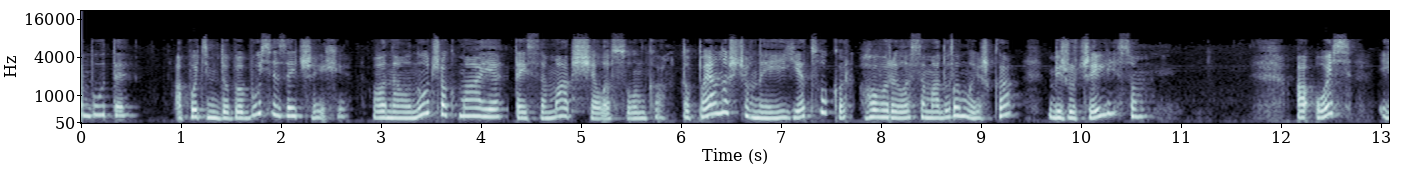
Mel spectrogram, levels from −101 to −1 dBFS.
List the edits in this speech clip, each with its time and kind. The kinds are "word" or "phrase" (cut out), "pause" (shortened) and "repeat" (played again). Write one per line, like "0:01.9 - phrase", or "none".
0:02.8 - pause
0:04.3 - pause
0:04.9 - word
0:05.9 - pause
0:07.7 - pause
0:08.7 - word

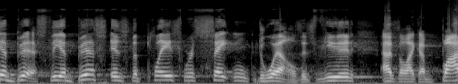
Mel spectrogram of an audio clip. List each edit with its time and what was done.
none

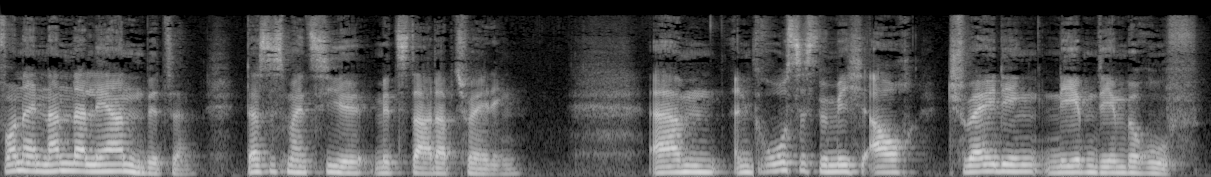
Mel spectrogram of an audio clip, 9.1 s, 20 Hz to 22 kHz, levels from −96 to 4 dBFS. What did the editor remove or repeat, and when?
0:05.6 - word
0:06.1 - phrase

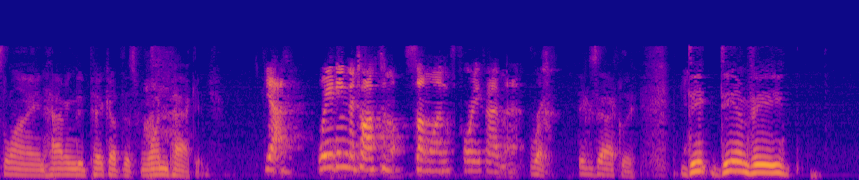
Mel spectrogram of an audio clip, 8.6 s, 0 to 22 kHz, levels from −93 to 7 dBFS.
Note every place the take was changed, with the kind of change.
0:04.6 - word

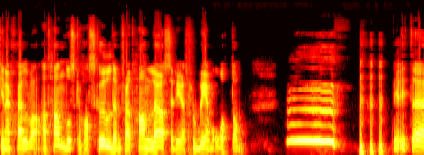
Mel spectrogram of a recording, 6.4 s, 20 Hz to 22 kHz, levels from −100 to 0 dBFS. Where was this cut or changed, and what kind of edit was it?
none

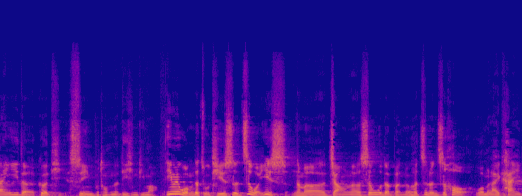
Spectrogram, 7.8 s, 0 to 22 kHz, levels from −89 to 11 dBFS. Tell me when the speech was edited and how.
0:02.4 - pause

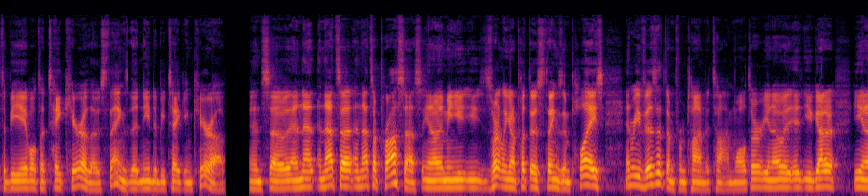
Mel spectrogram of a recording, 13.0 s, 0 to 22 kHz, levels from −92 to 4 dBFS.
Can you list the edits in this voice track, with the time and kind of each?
0:01.9 - word
0:09.5 - word

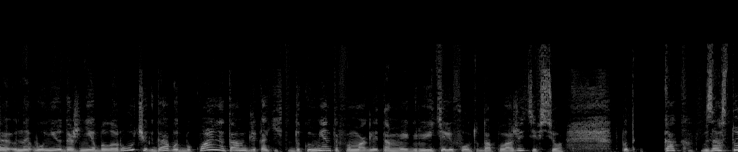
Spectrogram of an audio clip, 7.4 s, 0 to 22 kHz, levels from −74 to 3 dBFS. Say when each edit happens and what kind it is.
none

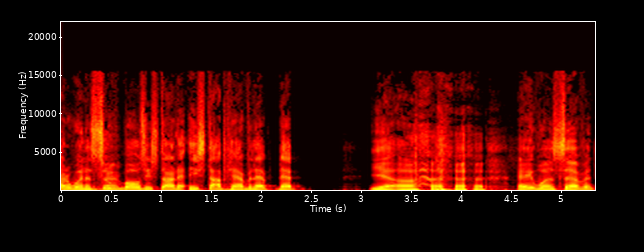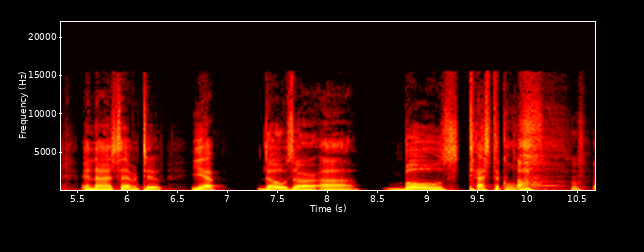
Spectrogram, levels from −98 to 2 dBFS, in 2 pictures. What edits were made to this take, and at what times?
none

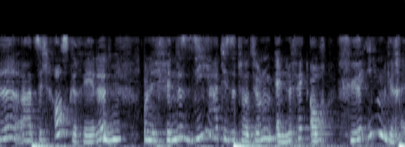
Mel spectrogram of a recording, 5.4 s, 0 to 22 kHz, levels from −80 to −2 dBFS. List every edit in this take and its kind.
0:01.9 - pause

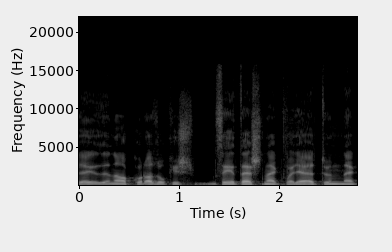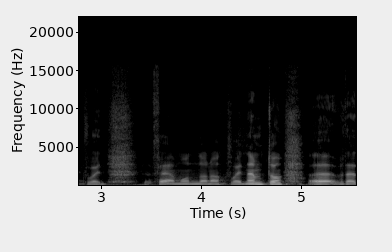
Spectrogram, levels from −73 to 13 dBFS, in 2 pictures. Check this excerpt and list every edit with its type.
none

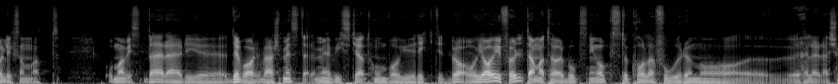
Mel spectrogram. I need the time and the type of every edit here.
0:02.4 - phrase
0:06.2 - phrase

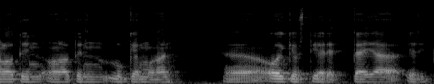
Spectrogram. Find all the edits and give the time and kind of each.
0:02.0 - pause

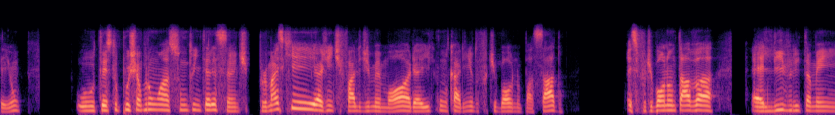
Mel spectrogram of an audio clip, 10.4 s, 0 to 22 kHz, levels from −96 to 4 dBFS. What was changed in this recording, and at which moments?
0:01.8 - word
0:03.1 - word
0:05.6 - word

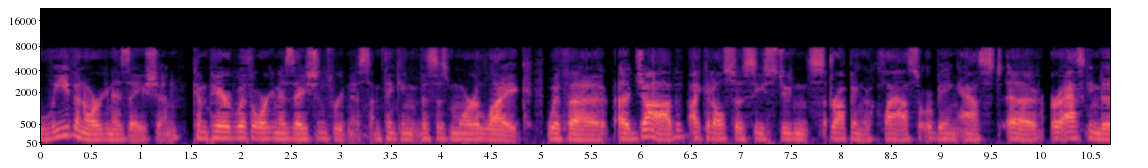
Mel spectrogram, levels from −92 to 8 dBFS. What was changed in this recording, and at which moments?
0:01.4 - pause
0:02.9 - phrase
0:05.0 - pause
0:06.5 - word
0:07.9 - word

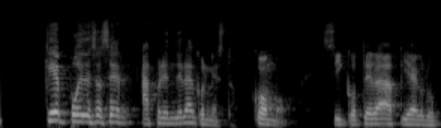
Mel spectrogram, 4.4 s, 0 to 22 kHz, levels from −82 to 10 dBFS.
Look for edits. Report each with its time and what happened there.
0:02.0 - word

